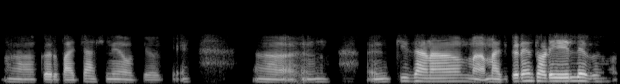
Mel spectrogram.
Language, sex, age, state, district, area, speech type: Goan Konkani, male, 30-45, Goa, Quepem, rural, conversation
